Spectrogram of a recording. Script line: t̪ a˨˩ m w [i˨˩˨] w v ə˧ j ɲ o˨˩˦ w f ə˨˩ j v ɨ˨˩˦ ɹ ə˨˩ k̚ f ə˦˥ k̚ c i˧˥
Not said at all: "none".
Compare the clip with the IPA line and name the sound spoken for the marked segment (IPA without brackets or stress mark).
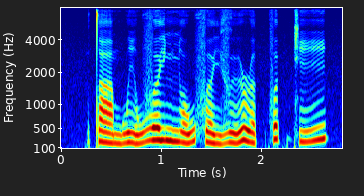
i˨˩˨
